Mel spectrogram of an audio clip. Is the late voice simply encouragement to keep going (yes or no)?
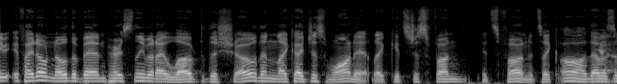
yes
